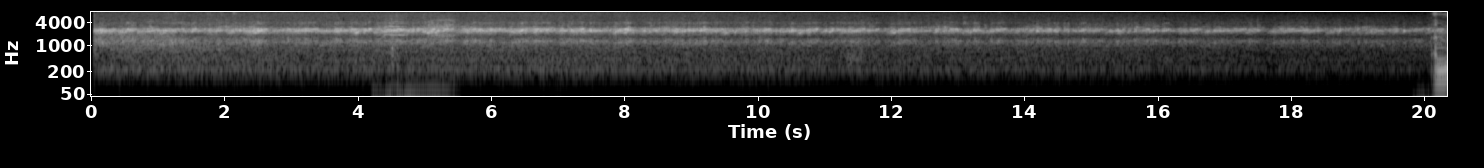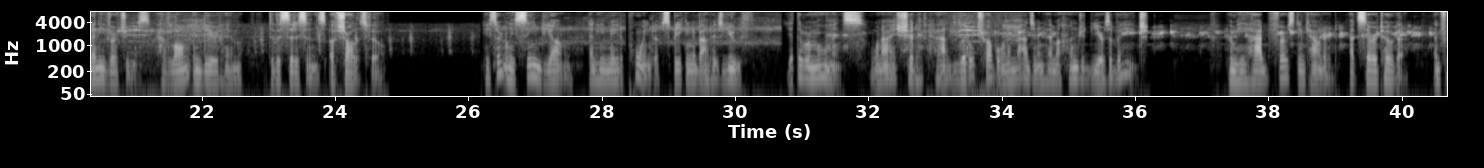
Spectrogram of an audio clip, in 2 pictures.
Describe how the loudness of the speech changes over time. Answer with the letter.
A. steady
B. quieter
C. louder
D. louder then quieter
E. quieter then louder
A.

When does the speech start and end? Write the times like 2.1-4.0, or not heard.
19.9-24.8, 26.2-36.2, 37.4-40.6.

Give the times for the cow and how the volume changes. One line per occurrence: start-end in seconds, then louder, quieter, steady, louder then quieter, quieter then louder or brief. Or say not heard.
not heard.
